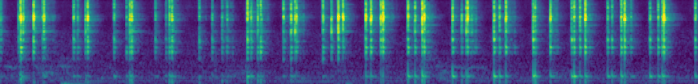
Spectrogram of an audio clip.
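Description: An insulated stainless steel water bottle, a hollow purple coated metal bottle, is tapped with long nails in quick irregular bursts. The taps are short bright clicks with a high metallic ping and very little ring, over a faint low hum.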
